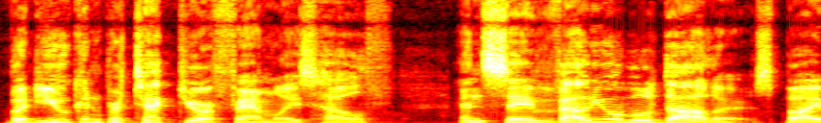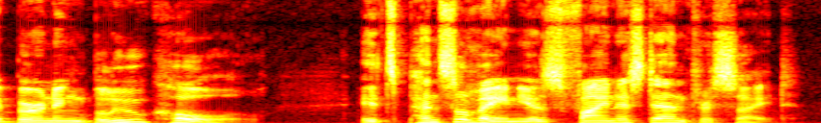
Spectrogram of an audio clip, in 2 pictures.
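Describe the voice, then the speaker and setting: A man playing a dramatic 1930s radio announcer and sponsor's pitchman. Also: big pitch swings, normal speed, fairly bright tone. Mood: persuasive.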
